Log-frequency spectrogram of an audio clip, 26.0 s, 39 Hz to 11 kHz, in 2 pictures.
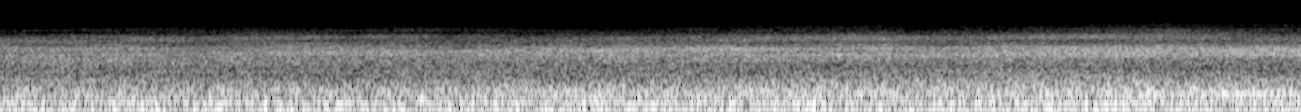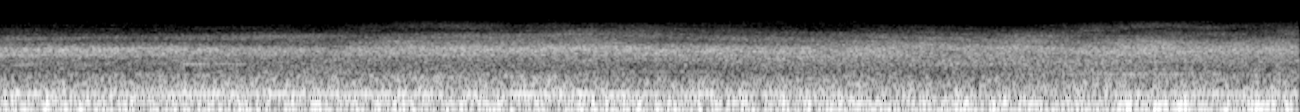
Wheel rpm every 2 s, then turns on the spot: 0, 0, 0, 0, 0, 0, 0, 0, 0, 0, 0, 0, 0.
none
